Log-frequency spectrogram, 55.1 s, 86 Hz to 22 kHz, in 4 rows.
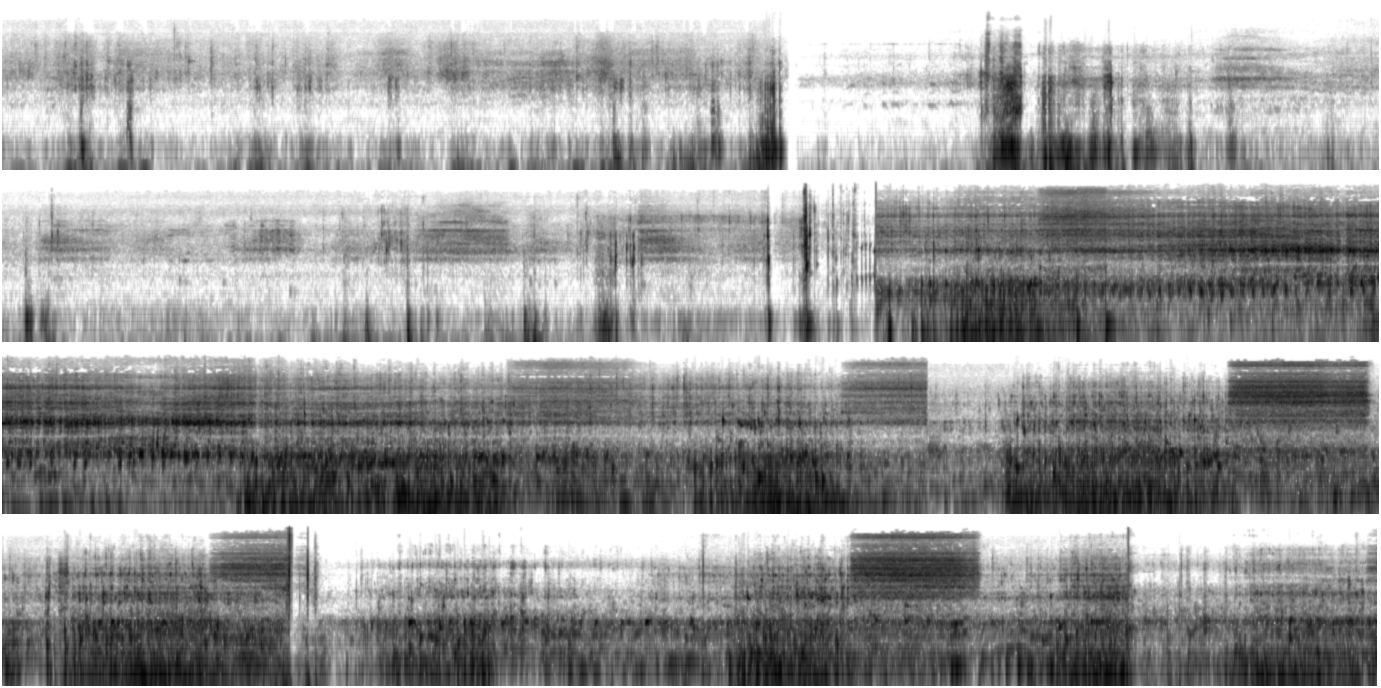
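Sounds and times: exhaust bubbles rumbling: 22.2s - 40.1s, 40.8s - 50.2s, 51.1s - 55.0s.

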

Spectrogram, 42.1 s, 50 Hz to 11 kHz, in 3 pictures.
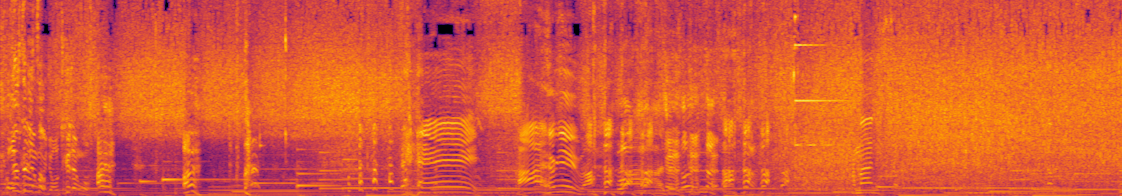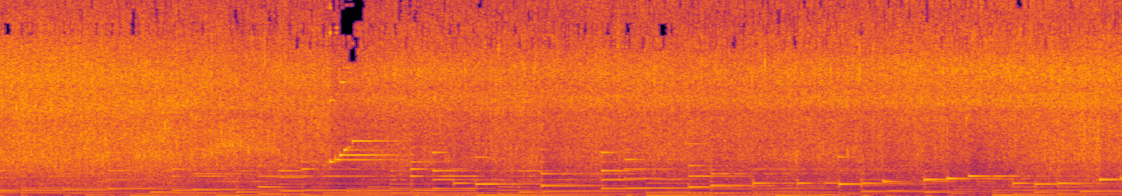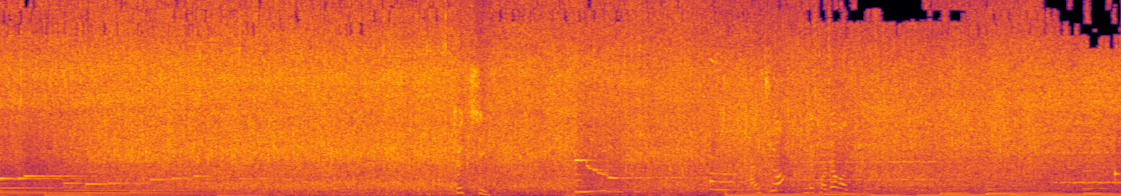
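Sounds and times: soft background music: 0.0s - 32.5s, 35.1s - 42.0s
stream water flowing: 0.0s - 42.0s.

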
